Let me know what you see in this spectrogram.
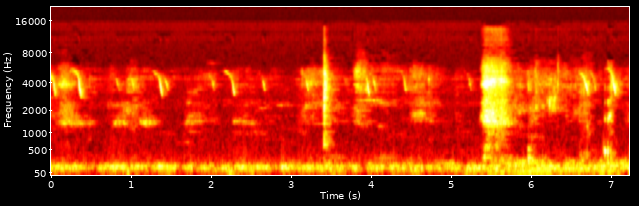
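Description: Faint birds chirping: many short, high calls, each falling in pitch, repeated over a low steady hum. A brief rustle about five and a half seconds in is the loudest sound, and there is a single click a little earlier.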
